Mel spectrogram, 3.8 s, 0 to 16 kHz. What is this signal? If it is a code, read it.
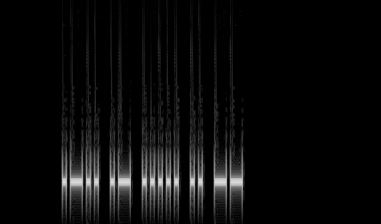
Morse code, heard as a keyed tone, about 30 wpm, 690 Hz. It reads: LA5IM
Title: DXCC-100 Call Signs - 5 Characters - 30wpm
